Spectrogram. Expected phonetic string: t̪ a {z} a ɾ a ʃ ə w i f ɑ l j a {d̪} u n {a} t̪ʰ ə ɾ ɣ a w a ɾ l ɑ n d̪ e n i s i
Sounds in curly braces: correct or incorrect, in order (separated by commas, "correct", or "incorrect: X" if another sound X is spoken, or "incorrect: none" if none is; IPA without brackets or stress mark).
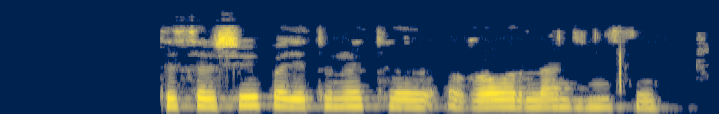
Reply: incorrect: s, incorrect: t̪, correct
